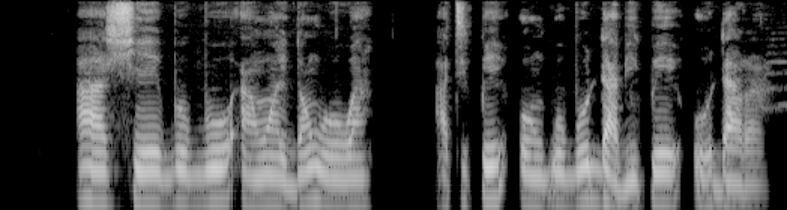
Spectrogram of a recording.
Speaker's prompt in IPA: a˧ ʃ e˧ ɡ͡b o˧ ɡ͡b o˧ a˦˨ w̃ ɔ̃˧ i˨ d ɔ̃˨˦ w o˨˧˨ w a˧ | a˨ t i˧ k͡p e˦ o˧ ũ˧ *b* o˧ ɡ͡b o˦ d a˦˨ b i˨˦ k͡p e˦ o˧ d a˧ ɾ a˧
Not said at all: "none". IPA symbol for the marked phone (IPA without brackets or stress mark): ɡ͡b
